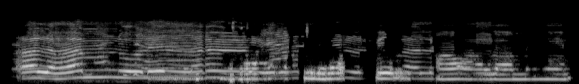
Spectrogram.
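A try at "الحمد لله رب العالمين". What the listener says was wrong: Ada H-nya masih H besar.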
